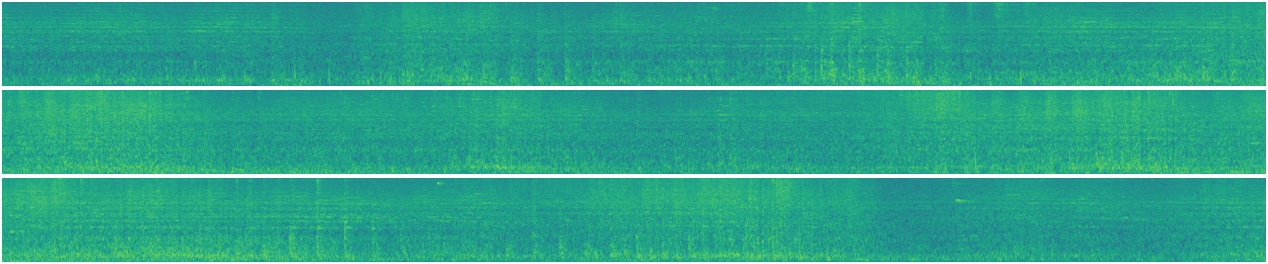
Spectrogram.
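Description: Freight train cars rolling past close by: a steady, loud rumble of steel wheels on the rails that swells and eases a little as the cars go by.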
